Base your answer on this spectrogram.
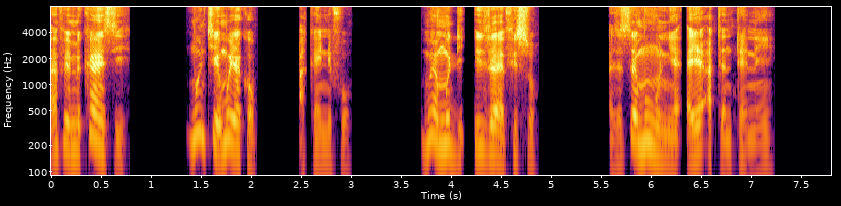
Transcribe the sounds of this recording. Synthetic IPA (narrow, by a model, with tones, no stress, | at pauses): ɛ̃˦fe˨i˨mɪ̃˨kʰã˦˨si˨ | mʊ̃˦ɲ̩˦t͡ɕʰɛ˨mʊ̃˦ja˦kʰɔ˨b̚ | a̰˨kʰã˨nĩ˨fʊ˦ | mʊ̃˦ɛ˨mʊ̃˦di˨i˦s̬ɾa˦˨ɛ˨fi˦sʊ˨ | ɛ˨sɛ˨sɛ˦mũ˦hũ˨nɪ̃˨a˨ʔɛ˦jɛ˦ʔa˨tʰɛ̃˨n˨tʰɛ̃˨nɪ̃˦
